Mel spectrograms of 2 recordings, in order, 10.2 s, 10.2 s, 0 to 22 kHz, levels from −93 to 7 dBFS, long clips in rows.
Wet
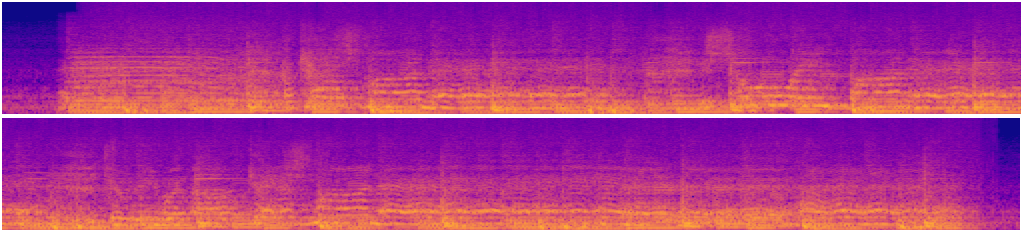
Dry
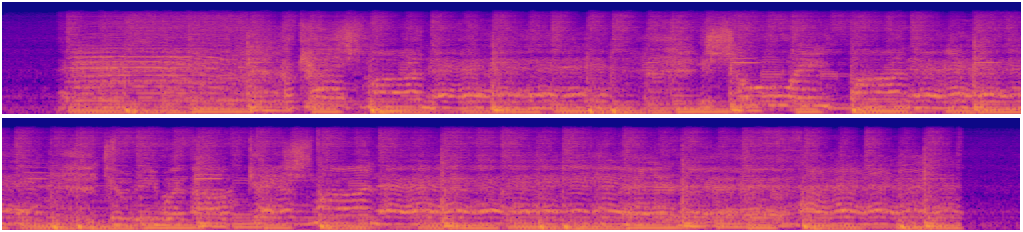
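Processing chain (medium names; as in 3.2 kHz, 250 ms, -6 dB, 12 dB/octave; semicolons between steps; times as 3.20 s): FFT filter 140 Hz 0 dB, 300 Hz +8 dB, 13 kHz -20 dB; bit-crushed delay 94 ms, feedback 35%, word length 6-bit, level -9.5 dB; trim +4.5 dB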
